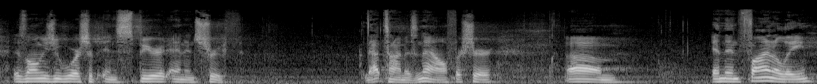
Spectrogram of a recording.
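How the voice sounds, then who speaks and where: A man preaching a sermon, retelling a story in a relaxed, conversational way and briefly acting out the people in it. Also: mid-range voice, a little hiss or hum. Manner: conversational storytelling, acts out quoted voices. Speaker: pastor. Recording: reverberant hall, faint ambience.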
